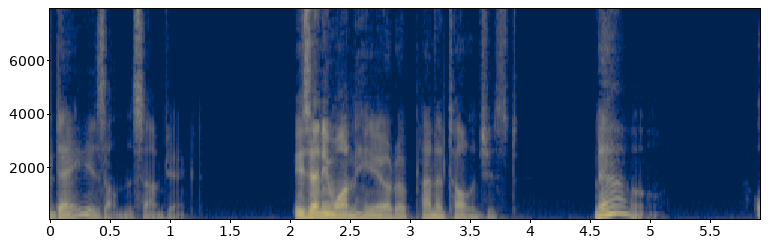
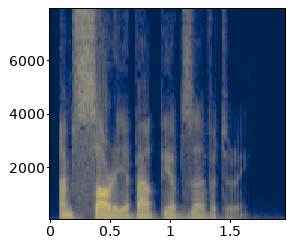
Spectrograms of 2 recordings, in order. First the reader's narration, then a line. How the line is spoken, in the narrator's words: Rennie said sharply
